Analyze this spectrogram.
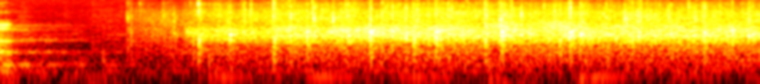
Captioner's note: applauding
